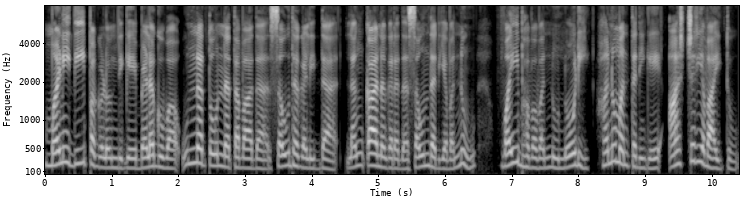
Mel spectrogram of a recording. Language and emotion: Kannada, neutral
